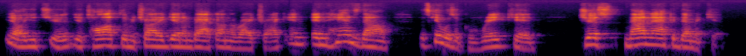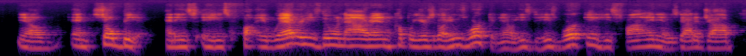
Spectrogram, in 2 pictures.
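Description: A teacher tells stories in a casual interview, his voice on the high side and a little fast. He rambles with lots of "you know" and restarts, captured in a dull lo-fi recording.

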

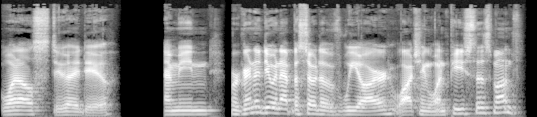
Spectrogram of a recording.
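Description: A man talks casually as a podcast host, retelling a story with sardonic complaints and swearing. His mid-pitched voice is bright and forceful. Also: lively intonation, moderate pace, clear, resonant tone. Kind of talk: casual recap chat.

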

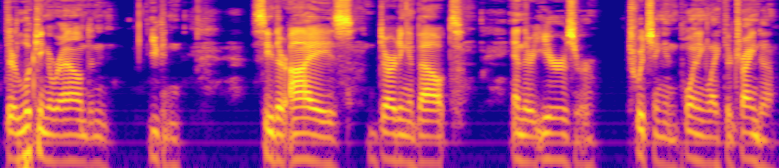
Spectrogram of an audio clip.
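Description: A man acting as game master, narrating casually and haltingly, pausing to find his words. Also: lowish voice, level tone, pushed and bright, rough recording. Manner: halting, pausing mid-phrase to search for words.

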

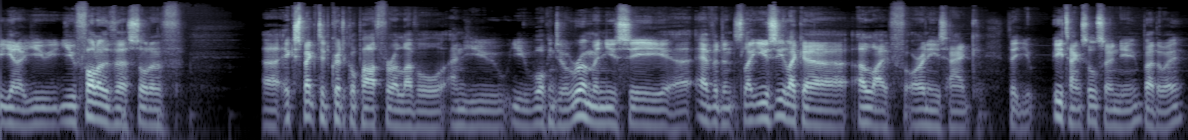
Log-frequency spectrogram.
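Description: In a low-pitched, sharp-toned voice, a young podcast co-host talks casually about a video game. His chatter wanders, with occasional self-corrections and the odd swear word.

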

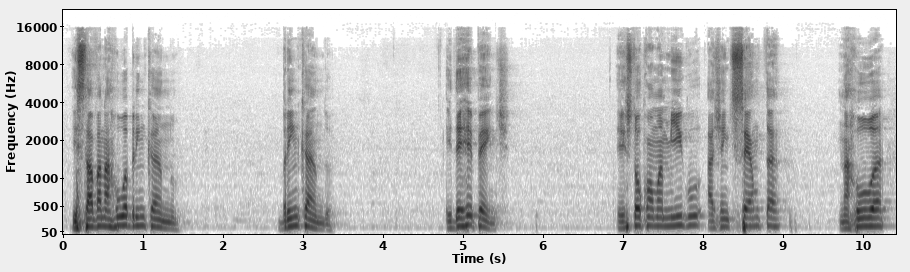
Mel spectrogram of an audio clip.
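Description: A middle-aged man preaching a sermon at a church service, emphatic and calling out to the congregation, dropping to a hush and then rising high and loud. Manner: emphatic, call-and-response with the congregation; swings from hushed to loud, rising high when retelling a story. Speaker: pastor.

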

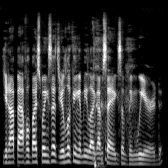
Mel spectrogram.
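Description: A man's voice: medium pitch, fast, fairly bright tone, no echo, studio quality. A young man co-hosting a podcast with bantering comic chat and a mock-grandiose, theatrical manner. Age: young adult. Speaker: podcast co-host.

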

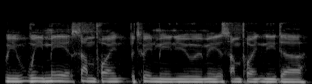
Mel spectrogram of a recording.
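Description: A man with a Highland Scottish accent explaining his ideas in conversation, in a halting way with restarted phrases. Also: little pitch movement, muffled recording. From Highlands of Scotland. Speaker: movement and mind-body teacher, podcast guest.

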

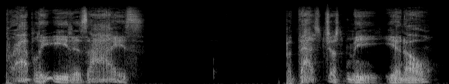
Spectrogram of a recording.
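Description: A man voicing an eerie raven spirit who speaks slowly and formally in a breathy, gravelly whisper. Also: sits low, animated, pushed and bright, voice pushed down, heavily acted. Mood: hungry, flat. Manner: slow, grave, formal speech. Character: eerie otherworldly raven spirit, hungry, solemn.

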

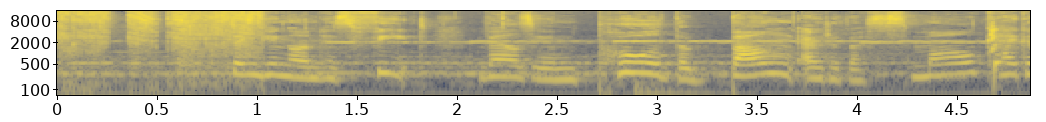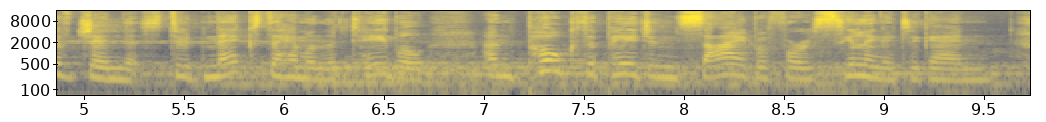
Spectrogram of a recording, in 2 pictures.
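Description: A woman narrating a scripted folk tale as a storyteller. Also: mid-range voice.

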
